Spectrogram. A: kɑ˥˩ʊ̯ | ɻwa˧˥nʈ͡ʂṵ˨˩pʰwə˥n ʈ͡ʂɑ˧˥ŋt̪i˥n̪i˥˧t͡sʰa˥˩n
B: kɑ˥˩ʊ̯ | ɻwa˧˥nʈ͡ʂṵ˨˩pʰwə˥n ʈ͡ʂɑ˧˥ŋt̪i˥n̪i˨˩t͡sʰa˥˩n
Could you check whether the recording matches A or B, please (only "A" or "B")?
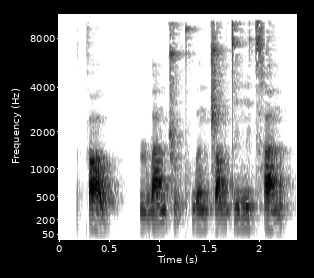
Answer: A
